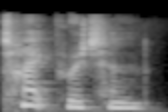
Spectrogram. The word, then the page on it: typewritten: British English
